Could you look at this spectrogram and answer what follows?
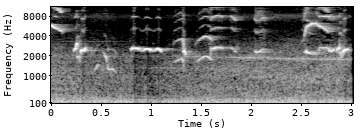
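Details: Captive prospect Oriental magpie-robin from a Kisaran bird dealer giving a short burst of varied song: clear level whistles, quick slurred chirps and a high arching note near the end.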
